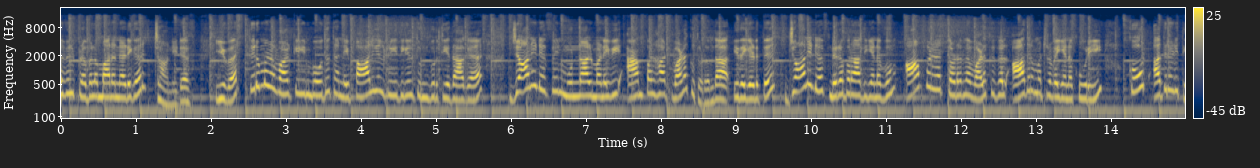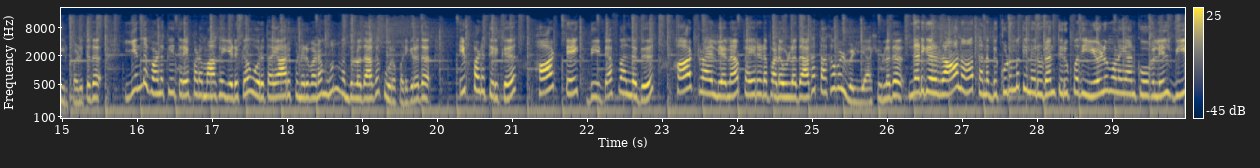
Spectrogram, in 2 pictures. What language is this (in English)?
Tamil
